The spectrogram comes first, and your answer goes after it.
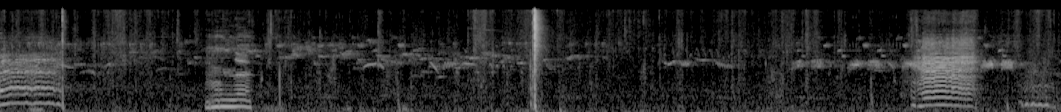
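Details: Zwartbles lambs in County Kilkenny, Ireland, searching for their mothers in the morning on rain-fed pasture; three short, separated wavering bleats spread over quiet field ambience with birds and a sharp click midway.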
